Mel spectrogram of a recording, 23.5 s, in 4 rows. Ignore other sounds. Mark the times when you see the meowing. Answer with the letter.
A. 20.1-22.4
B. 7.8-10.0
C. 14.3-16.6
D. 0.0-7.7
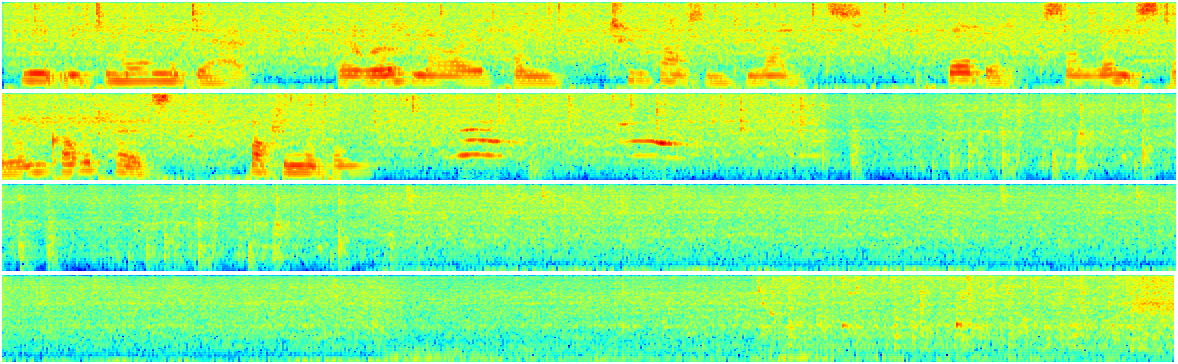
B.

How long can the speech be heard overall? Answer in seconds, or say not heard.
8 s.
